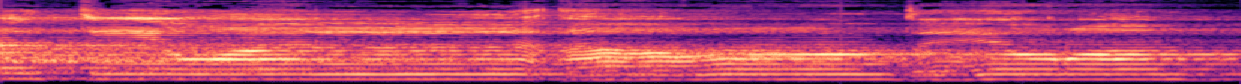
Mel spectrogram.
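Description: A male voice reciting the Quran in melodic tajwid in maqam Bayat, holding long, steady notes and stepping to a new note twice.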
